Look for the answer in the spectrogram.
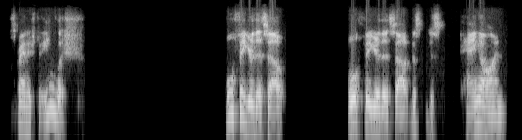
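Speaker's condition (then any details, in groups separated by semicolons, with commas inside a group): No condition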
